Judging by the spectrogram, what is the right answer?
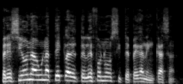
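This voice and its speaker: A Mexican man hosting a comedy podcast, telling stories loudly with crude slang and jokes. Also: high voice, fairly quick, background noise. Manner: crude, animated, joking slang. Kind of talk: loud comic storytelling.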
